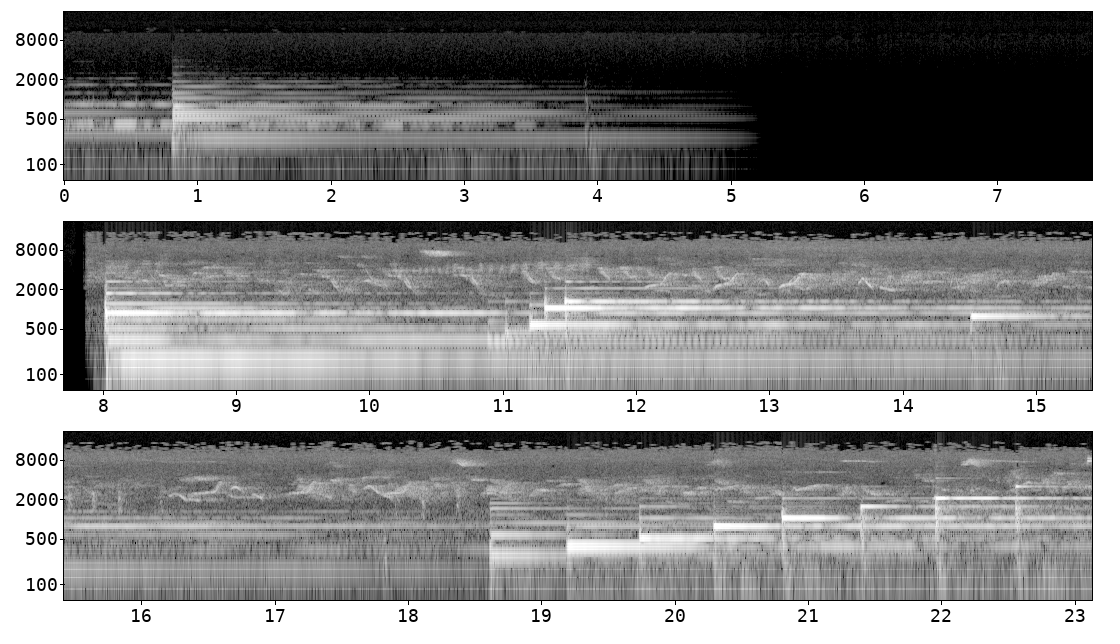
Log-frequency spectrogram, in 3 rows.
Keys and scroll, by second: 7.6 ctrl+0.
